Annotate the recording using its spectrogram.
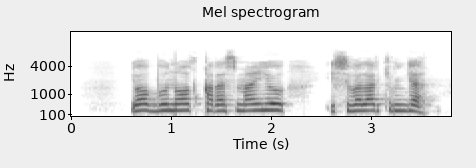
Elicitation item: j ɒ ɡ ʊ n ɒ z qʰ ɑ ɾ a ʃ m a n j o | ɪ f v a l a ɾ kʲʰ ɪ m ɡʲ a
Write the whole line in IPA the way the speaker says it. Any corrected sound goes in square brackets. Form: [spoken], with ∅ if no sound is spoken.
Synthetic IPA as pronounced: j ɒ [b] ʊ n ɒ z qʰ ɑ ɾ a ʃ m a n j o | ɪ [ʃ] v a l a ɾ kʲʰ ɪ m ɡʲ a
